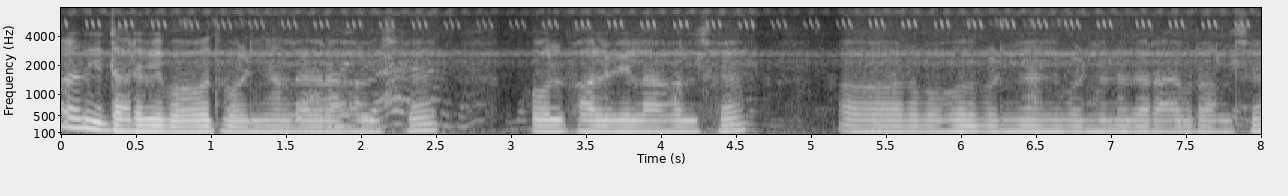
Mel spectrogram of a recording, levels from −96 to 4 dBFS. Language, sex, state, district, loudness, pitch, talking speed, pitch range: Maithili, male, Bihar, Begusarai, -19 LUFS, 130 Hz, 155 wpm, 130-135 Hz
